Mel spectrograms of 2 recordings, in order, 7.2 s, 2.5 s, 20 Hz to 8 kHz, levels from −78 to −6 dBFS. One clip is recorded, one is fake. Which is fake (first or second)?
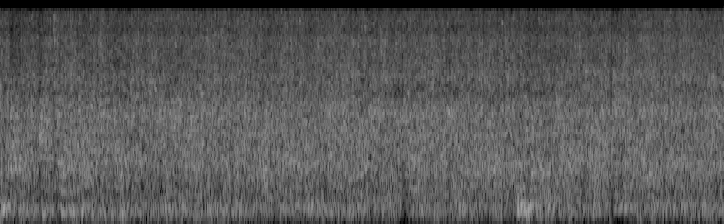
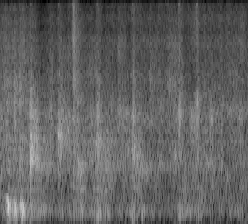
second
